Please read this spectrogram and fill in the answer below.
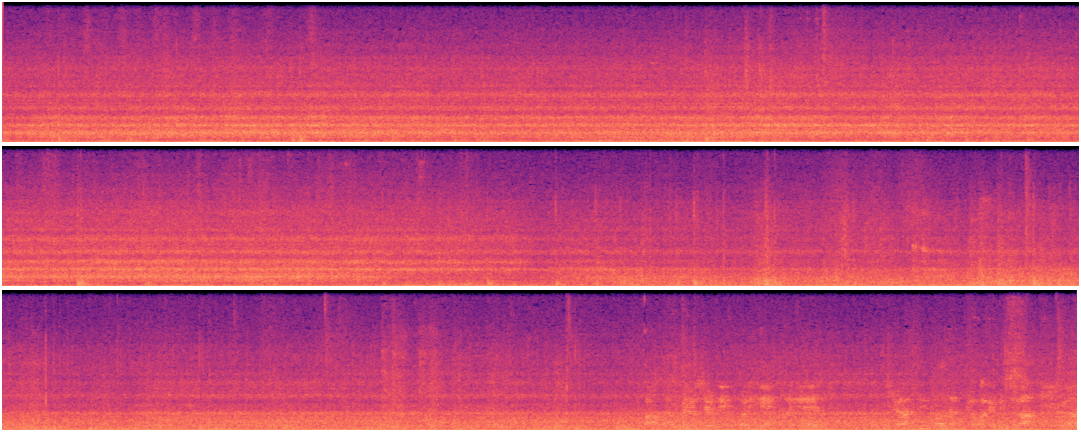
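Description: Electric commuter train running at speed, heard inside the passenger car: a steady low rumble of wheels on rails with a constant high hum that fades about halfway through.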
